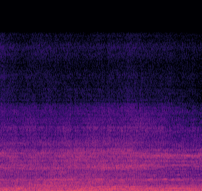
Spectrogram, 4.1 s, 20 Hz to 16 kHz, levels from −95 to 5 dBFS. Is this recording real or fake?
fake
